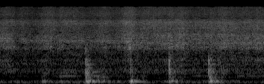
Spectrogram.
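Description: A hamburger patty frying in hot oil for a homemade cheeseburger, a steady bright sizzle with a few soft scraping stirs, close and moderately loud, no voices.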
